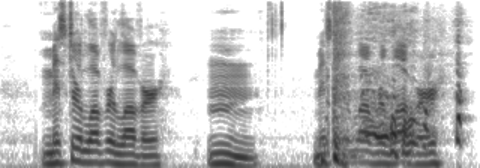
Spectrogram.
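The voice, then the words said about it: Flat monotone singing. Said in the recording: “This is as monotone as it gets.”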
